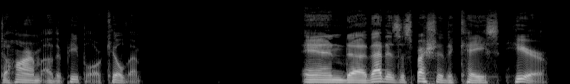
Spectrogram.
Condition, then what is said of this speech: No condition.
